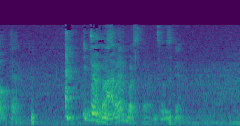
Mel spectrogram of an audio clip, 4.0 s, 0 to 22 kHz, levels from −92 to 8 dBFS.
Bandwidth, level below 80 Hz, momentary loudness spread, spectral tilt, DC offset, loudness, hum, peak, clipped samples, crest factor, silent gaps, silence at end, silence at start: 10 kHz; -54 dBFS; 21 LU; -4.5 dB/octave; under 0.1%; -25 LUFS; none; -6 dBFS; under 0.1%; 20 dB; none; 0 s; 0 s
